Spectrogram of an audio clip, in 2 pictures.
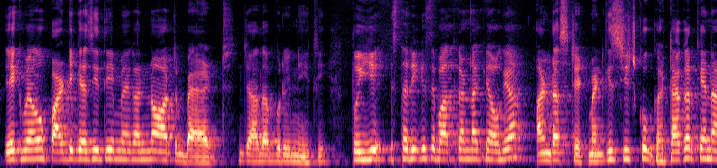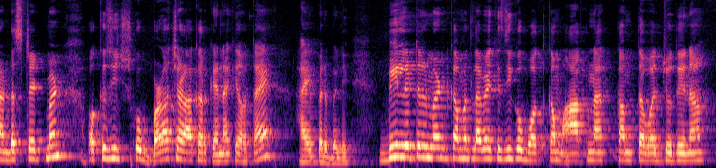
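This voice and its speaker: A man's voice: a little high, a little fast. A man teaching an English grammar and vocabulary lesson for exam preparation, asking questions and answering them himself to drill key words. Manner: repeats key words as questions to students, explains patiently.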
